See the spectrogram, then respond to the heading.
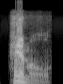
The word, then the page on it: hemal: British English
